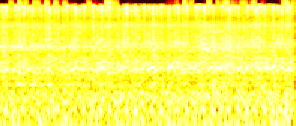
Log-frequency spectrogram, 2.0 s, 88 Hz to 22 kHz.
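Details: 2006 Mitsubishi Pajero 3.8 V6 with individual coils, code P0304, hard start that morning: slightly uneven, stumbling idle from a single-cylinder misfire.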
